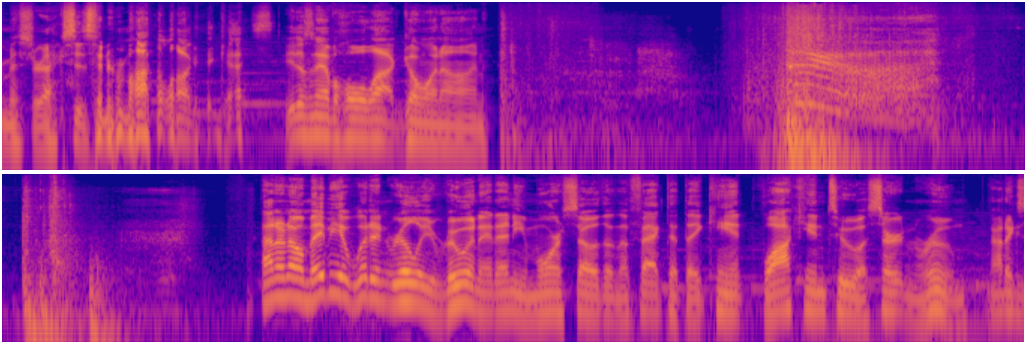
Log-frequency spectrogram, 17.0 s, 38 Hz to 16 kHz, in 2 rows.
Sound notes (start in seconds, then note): 6.8 character growls; 8.6 door thuds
